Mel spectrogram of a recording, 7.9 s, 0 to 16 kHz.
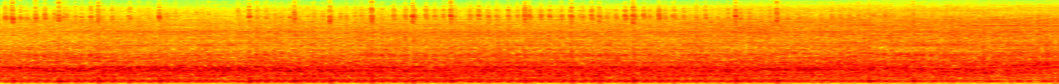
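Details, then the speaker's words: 1970 Yamaha HS1 90cc two-stroke twin, on choke with leaking oil pump: steady high-pitched buzz with harsh rattling clatter; rough noisy running, crank bearings suspected, not confirmed. "now guys I tell you it just it sounds bad so there's no use sitting here running it and it could you know end up destroying something else"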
